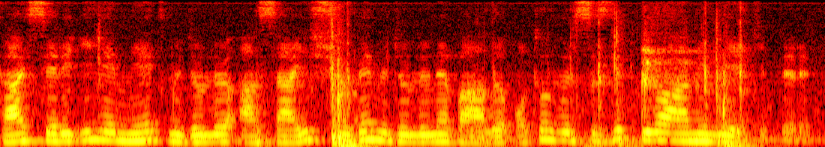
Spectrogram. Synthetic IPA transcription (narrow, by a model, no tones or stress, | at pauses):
kʰalʲse̞ɾiʔilɛmnijɛt̪myd̪yɾlʲyyʔasaːjɯʃʃyɾbɛmyd̪yɾlʲyːnɛbaːlˠɯʔo̞t̪ʰuɦɯɾsɯzlˠɯk̚biɾoaːmilʲːiecʰiplʲe̞̰ɾḭ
